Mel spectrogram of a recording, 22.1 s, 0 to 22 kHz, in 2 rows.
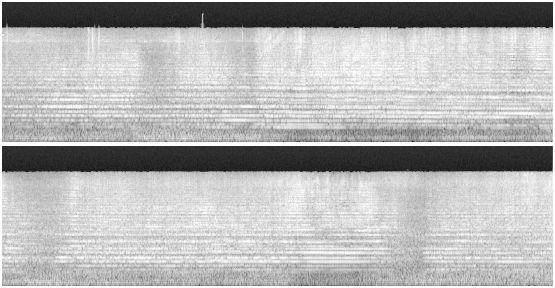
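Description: Multi-tone air horn of Union Pacific freight locomotive UP 5866, a GE unit leading a manifest train, sounding long chord blasts with brief breaks between them: the warning for a grade crossing. A low rumble of the train runs underneath.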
